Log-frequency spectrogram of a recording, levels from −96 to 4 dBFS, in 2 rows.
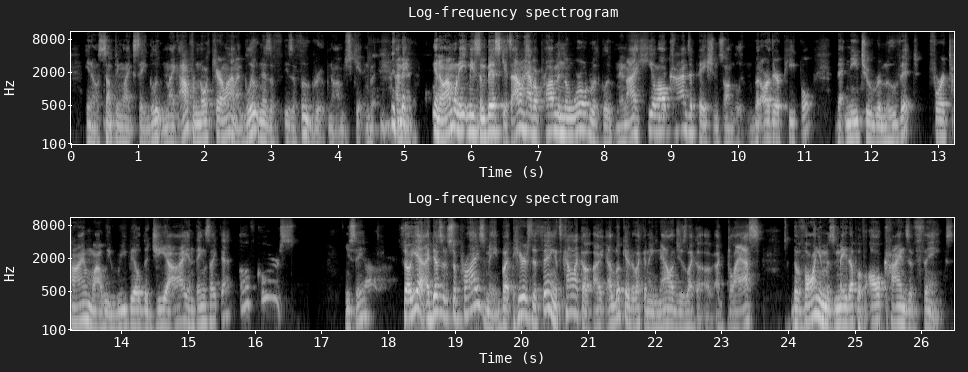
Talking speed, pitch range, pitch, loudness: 265 wpm, 115-165 Hz, 130 Hz, -26 LUFS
